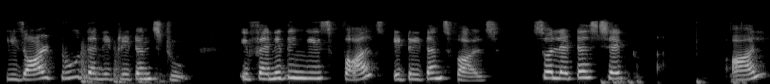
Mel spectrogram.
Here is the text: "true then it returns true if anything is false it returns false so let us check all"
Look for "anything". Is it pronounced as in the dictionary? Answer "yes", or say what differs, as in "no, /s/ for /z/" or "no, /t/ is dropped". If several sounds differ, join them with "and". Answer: no, /t/ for /θ/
